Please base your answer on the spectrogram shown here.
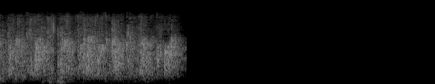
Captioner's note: applause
